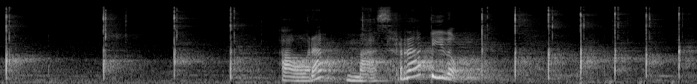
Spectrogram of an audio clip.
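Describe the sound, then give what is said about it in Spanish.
Sharp tongue clicks imitate a horse's hooves walking during a Xinka language lesson: a slow, steady series of single pops, briefly interrupted by a spoken phrase, then resuming at a quicker pace. “Vamos a imitar el sonido cuando camina o corre un caballo. Lo hacemos con nuestra lengua.”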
